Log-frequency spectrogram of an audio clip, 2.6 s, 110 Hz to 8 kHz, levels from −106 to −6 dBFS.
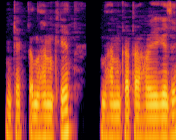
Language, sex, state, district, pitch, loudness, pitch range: Bengali, male, West Bengal, Purulia, 110 Hz, -22 LUFS, 110-115 Hz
